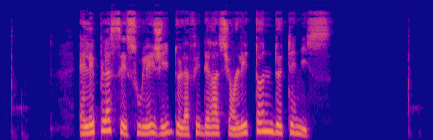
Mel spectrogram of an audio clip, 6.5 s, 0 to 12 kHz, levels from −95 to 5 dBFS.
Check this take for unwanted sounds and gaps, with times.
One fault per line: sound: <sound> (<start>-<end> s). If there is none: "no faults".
no faults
